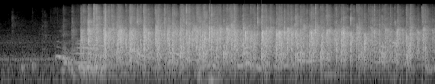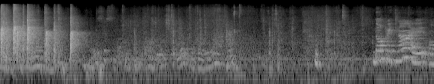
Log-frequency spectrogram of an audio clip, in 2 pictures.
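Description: A small audience clapping in a living room after a string quartet finishes a piece. The applause starts about a second in, stays full until about ten seconds in, then dies away into quiet murmuring.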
